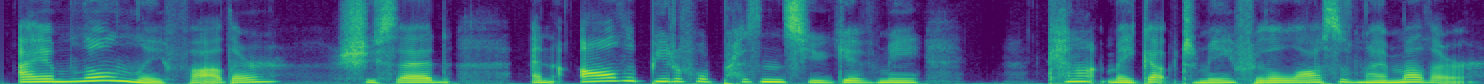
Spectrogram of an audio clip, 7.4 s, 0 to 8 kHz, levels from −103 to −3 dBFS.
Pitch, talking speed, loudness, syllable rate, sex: 215 Hz, 200 wpm, -18 LUFS, 5.6 syllables/s, female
